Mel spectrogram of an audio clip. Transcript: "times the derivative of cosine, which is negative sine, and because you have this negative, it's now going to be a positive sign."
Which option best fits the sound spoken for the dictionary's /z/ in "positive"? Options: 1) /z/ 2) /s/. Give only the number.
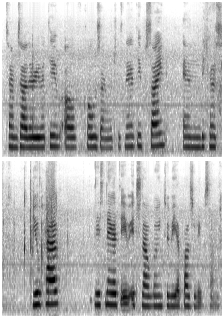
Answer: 1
